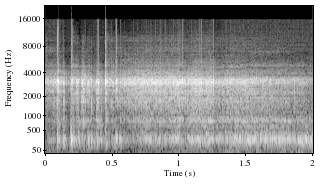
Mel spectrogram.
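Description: Surface noise of an old home-recorded disc playing on with no voice left on it: a steady loud hiss and rumble with a few sharp clicks near the start.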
